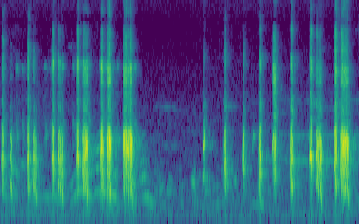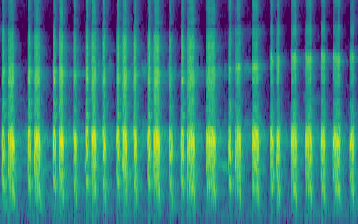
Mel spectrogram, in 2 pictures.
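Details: Female chukar voice used to lure birds for hunting: rhythmic clucking chuck notes that pause briefly after two seconds, then resume and build into a fast, loud, steady series of repeated doubled notes.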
